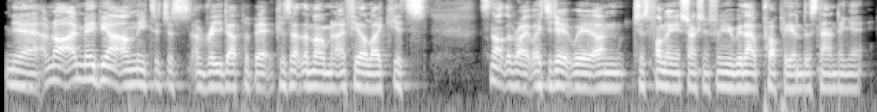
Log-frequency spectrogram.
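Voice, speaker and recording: A man from the UK chats with viewers during a game development livestream, sounding tired and worn. He thinks aloud and keeps restarting his sentences. His voice sits at an ordinary middle pitch. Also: steady tone, fast, few pauses, fairly bright tone. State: tired, yawning. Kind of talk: casual livestream chat.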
